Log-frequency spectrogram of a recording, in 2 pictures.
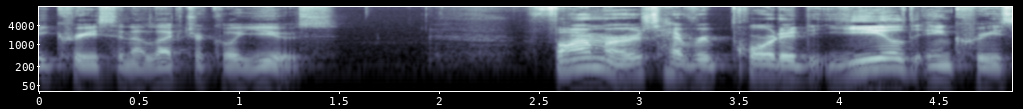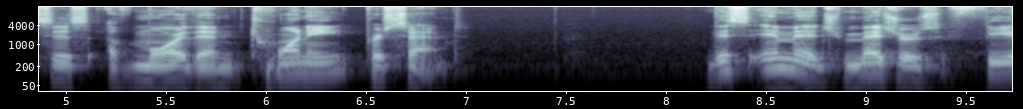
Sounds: speech

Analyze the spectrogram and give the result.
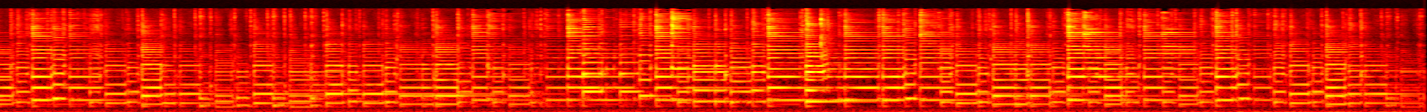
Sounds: mandolin, music

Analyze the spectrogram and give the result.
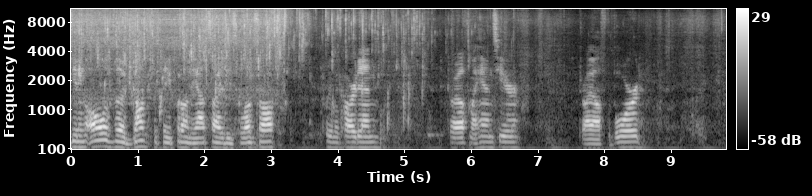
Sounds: drip, liquid, speech

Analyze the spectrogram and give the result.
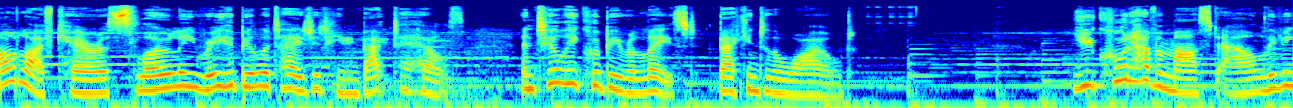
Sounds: music, speech

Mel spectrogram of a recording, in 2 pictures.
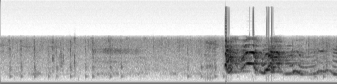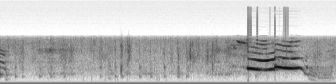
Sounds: pets, dog, animal

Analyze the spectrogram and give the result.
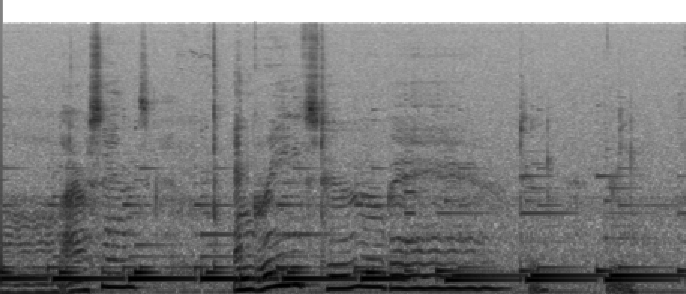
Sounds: plucked string instrument, music, inside a small room, singing, musical instrument, ukulele

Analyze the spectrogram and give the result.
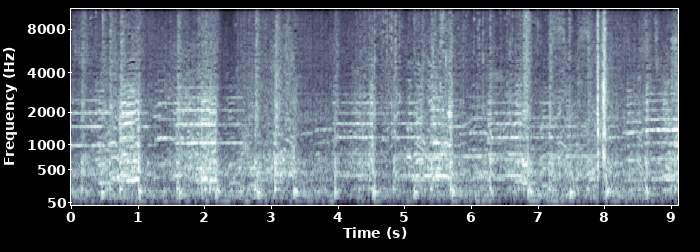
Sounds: people marching

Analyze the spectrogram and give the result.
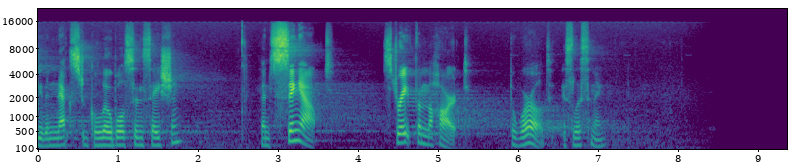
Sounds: speech

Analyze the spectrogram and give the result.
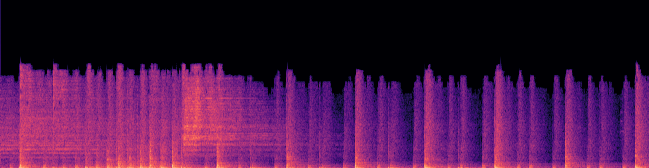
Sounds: musical instrument, drum kit, cymbal, percussion, music, drum

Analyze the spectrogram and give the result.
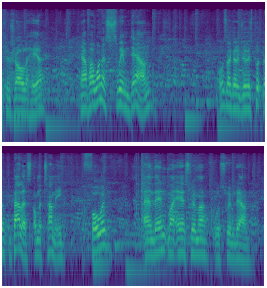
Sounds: speech, music

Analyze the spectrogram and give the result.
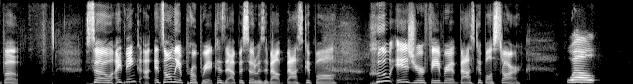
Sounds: speech

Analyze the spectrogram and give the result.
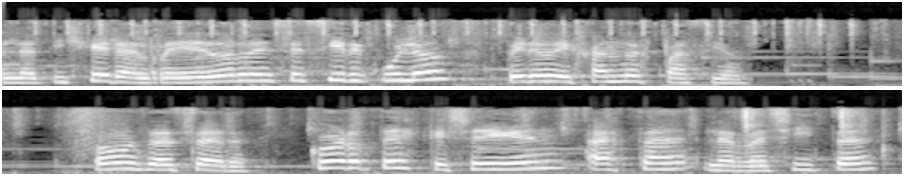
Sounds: music, speech

